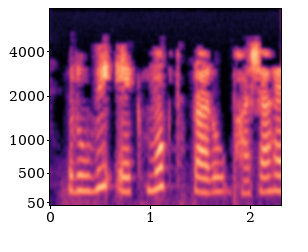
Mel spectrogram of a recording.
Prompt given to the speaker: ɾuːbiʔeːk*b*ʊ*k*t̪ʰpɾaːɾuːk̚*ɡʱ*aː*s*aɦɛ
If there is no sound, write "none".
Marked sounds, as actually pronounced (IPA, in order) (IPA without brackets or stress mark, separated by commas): m, k, bʱ, ʃ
